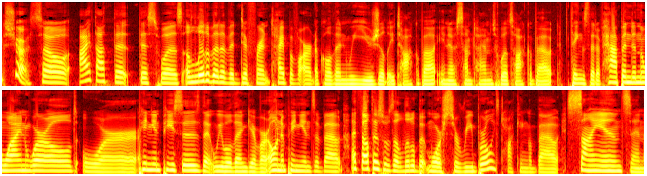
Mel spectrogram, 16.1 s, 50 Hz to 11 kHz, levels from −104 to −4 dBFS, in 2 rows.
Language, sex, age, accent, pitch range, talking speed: English, female, 30-49, American, 150-190 Hz, 230 wpm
